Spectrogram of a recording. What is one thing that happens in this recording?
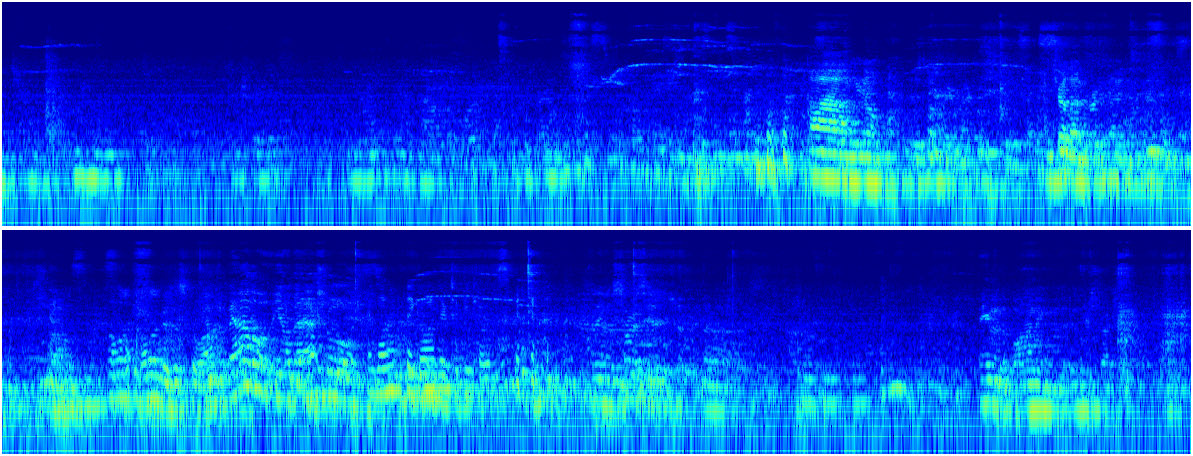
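An elderly man talks calmly and at length in a room.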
